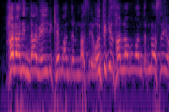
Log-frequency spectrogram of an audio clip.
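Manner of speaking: loud, indignant whining at God; mock complaint to God. Preacher voicing a grumbling snake, indignant complaint. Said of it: "그런 소리 안 해요".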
